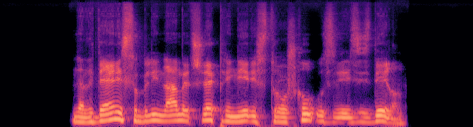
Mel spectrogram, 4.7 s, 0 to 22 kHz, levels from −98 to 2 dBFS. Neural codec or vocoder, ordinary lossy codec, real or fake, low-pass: codec, 44.1 kHz, 2.6 kbps, SNAC; none; fake; none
